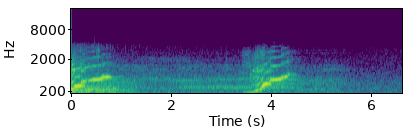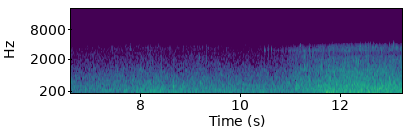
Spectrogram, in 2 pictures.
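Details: Two loud, rising whoops from a whale, about three seconds apart, each sweeping upward with bright harmonics. A long near-silent stretch follows, with a faint, hissing low sound returning near the end.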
